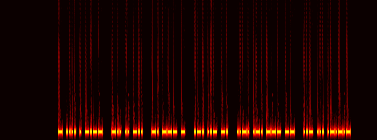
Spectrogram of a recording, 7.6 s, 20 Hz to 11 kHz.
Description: Morse code, heard as a keyed tone, about 46 wpm, 700 Hz. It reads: THEY DID NOT RUN FROM US.
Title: Sentences from Top 1000 Words - Review Part 1 - 45wpm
